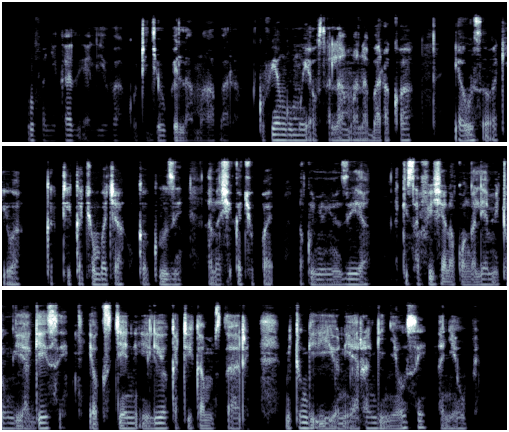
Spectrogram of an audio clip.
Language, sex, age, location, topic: Swahili, male, 25-35, Kisumu, health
